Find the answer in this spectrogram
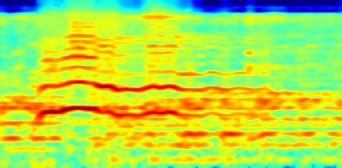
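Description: Pop music with singing. A single voice holds one long, loud note that rises and then wavers, starting about a quarter second in and fading out past the middle.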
